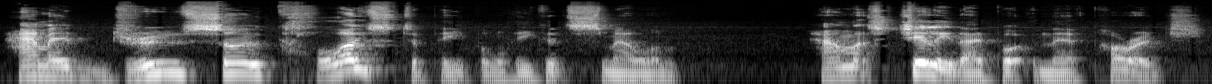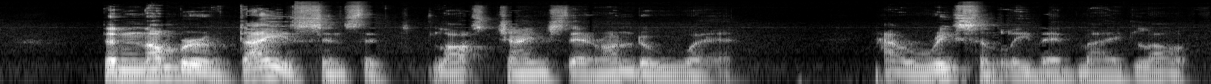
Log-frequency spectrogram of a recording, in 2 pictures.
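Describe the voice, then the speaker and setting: A man narrating a literary short story as its author, in measured, deliberate phrases with a slightly husky voice. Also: lowish voice.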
